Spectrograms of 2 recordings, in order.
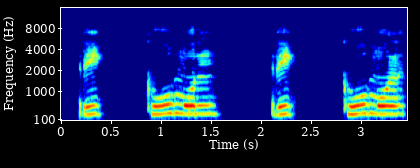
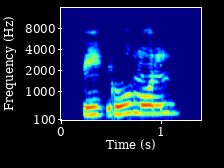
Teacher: ditahan dulu di kaf yang pertama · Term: tasdid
